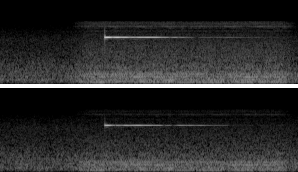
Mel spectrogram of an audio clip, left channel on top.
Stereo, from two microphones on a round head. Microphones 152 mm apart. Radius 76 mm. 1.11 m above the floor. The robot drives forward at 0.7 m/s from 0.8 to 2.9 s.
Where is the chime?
50° left (ahead or behind), 1.2 m; by 1.8 s 70° left (ahead or behind), 1.0 m.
